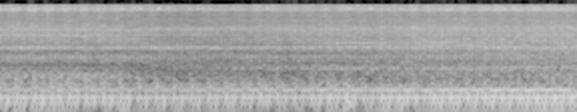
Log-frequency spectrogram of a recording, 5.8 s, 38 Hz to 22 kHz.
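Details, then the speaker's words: '63 Impala small-block Chevy V8 at idle: steady lumpy idle with a faint, quick, even tick at about four a second from one side; the owner believes the valve lash needs adjusting, not yet confirmed. "Um, little girl been making a ticking noise. I already know what it is. The valves need to be adjusted."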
